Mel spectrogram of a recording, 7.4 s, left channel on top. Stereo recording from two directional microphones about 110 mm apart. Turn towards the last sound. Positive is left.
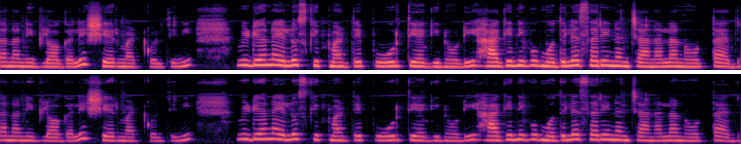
turn(degrees=45)  # may be behind; listen again after turning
